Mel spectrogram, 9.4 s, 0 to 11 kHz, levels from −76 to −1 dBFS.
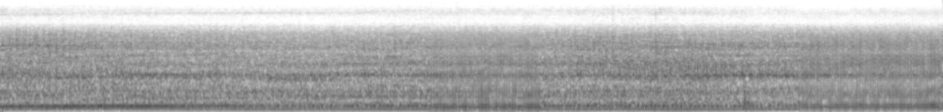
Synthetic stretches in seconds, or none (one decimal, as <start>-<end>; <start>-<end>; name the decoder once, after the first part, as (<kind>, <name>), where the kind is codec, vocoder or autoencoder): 4.3-5.4 (vocoder, WaveNeXt); 8.0-9.4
